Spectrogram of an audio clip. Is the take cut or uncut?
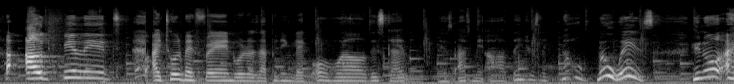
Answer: cut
